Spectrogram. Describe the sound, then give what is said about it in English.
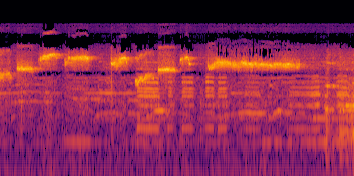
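A policeman blows his whistle: shrill, high whistle tones sound in a string of bursts that shift in pitch, ending in one long sustained blast, with softer lower tones humming underneath and no talking. “And was he surprised when he blew his whistle?”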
